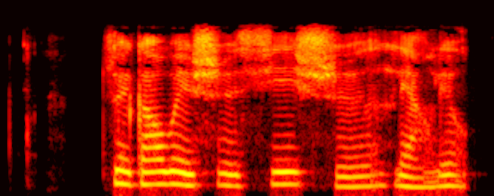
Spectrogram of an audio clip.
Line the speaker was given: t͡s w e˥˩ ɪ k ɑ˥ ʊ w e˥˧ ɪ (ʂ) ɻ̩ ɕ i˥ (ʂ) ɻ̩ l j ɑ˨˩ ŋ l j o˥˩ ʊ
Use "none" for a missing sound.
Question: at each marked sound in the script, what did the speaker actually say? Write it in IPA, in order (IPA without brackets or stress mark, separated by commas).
ʂ, ʂ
